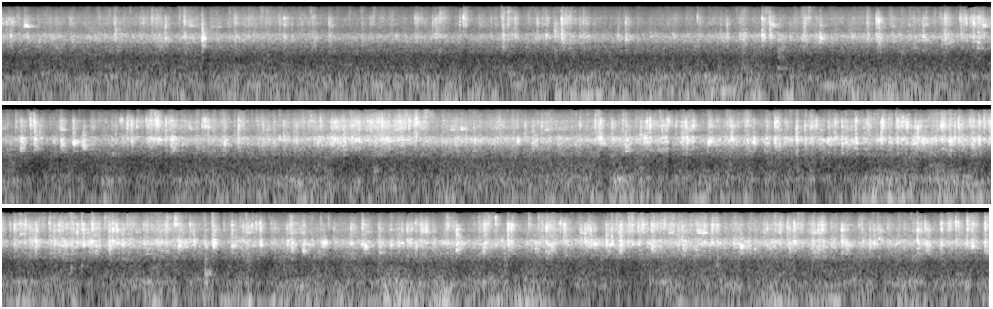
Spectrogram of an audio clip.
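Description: Heavy thunderstorm rain pouring down steadily, with many sharp taps of drops striking hard surfaces; it grows heavier about a third of the way through.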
